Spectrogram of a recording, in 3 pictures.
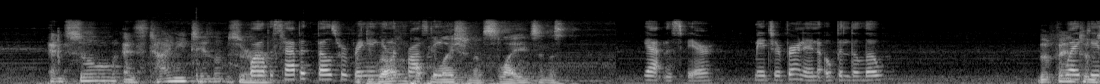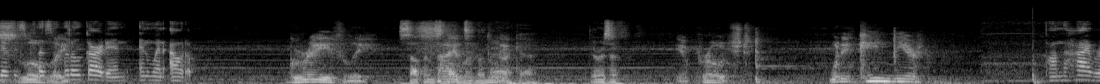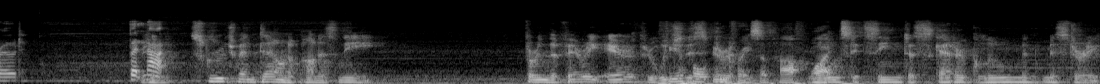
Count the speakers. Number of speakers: three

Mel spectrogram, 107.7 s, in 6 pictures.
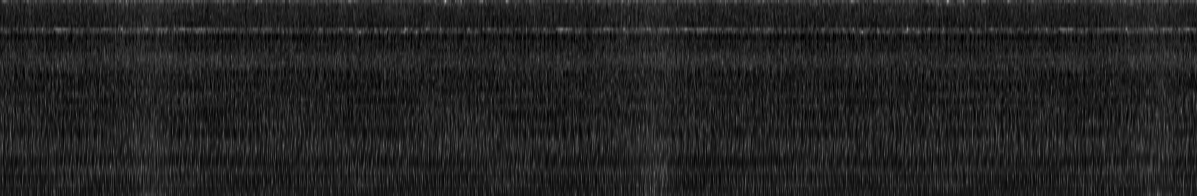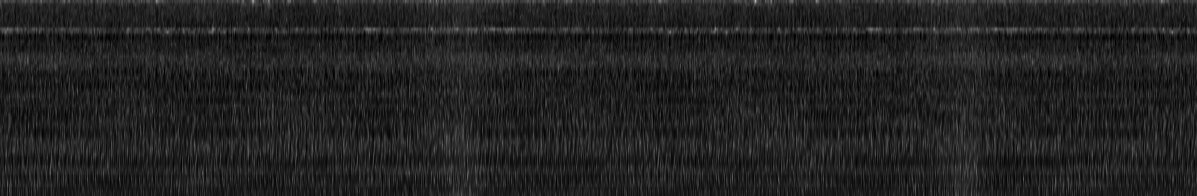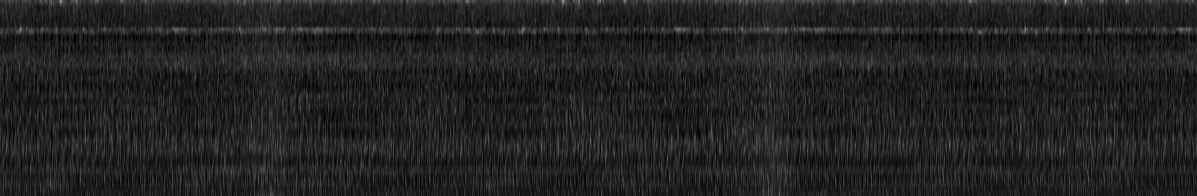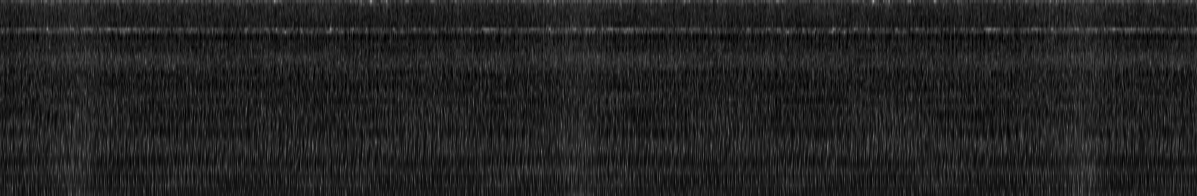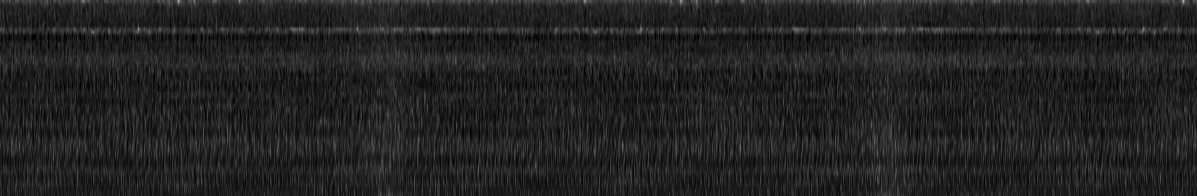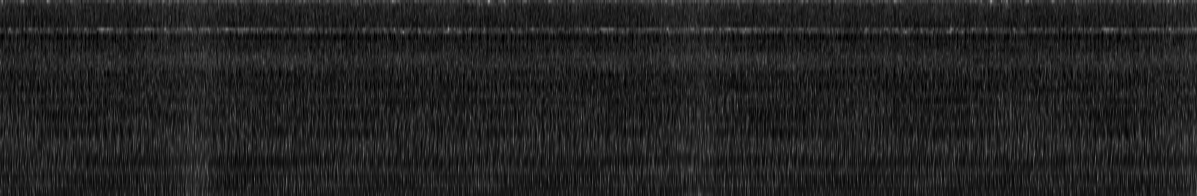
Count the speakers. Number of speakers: zero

